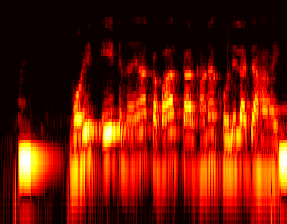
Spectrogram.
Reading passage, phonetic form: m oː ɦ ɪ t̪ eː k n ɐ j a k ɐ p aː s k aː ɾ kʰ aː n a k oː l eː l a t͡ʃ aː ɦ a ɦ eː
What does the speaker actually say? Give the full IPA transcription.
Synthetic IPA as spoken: m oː ɦ ɪ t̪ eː k n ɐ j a k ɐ p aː s k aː ɾ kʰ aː n a kʰ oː l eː l a t͡ʃ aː ɦ a ɦ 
